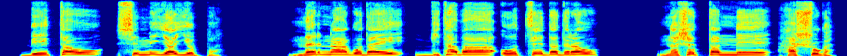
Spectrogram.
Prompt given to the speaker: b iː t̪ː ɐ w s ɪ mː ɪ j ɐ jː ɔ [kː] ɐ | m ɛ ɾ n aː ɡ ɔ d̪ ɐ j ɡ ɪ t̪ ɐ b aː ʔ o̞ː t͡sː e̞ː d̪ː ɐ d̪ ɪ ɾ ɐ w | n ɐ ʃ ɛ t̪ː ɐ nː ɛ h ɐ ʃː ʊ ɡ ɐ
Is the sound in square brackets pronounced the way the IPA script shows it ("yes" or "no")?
no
